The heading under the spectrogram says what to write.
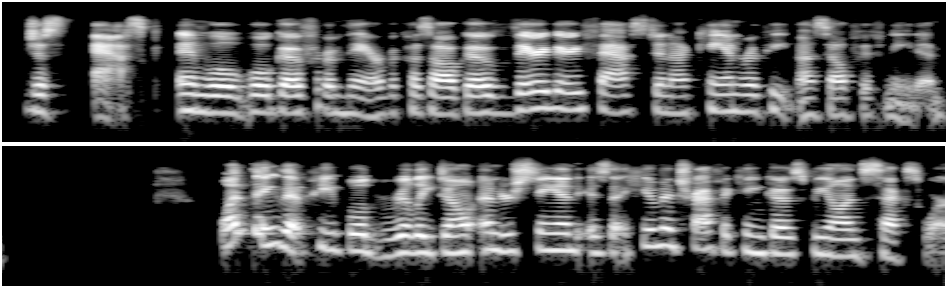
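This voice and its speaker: A woman speaks at medium pitch over a quiet background. She has an ordinary speaking voice. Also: ordinary pitch variation, moderate pace. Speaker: social work professor. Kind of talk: presentation on a group call.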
